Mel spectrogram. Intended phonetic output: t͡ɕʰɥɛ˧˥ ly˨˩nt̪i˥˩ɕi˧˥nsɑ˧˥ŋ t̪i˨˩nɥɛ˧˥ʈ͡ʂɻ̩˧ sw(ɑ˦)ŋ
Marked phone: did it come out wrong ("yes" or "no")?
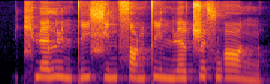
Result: yes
